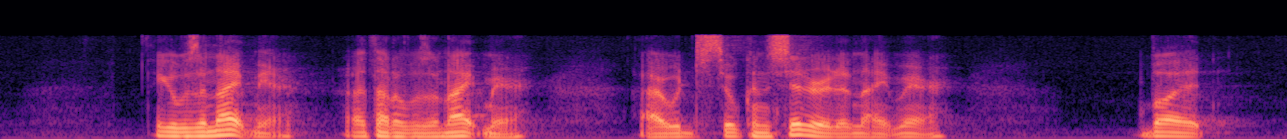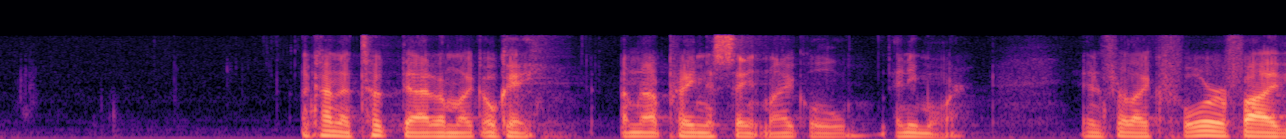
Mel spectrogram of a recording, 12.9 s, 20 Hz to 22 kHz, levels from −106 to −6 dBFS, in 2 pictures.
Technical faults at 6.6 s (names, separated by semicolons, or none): none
